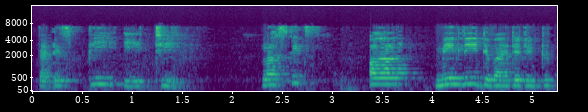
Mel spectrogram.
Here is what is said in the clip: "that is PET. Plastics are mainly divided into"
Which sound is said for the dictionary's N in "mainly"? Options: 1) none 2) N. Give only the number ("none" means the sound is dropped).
2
